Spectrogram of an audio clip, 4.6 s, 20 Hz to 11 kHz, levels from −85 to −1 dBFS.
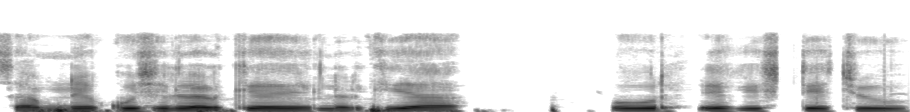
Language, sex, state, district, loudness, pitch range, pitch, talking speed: Hindi, male, Chhattisgarh, Raigarh, -16 LUFS, 130-140 Hz, 135 Hz, 105 wpm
